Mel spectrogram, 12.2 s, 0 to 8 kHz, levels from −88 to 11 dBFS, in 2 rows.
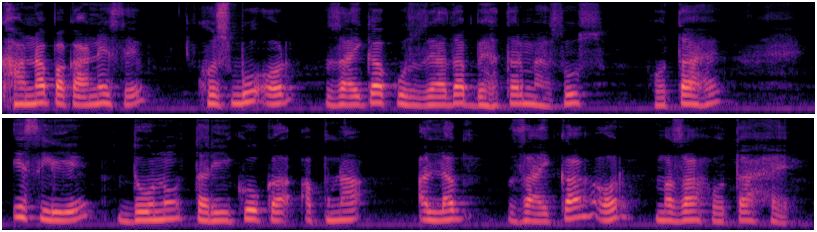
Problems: constant background noise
